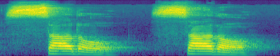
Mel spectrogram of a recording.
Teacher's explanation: And notice that T is pronounced as a soft D in American pronunciation.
